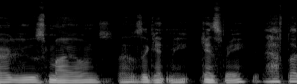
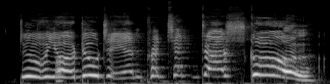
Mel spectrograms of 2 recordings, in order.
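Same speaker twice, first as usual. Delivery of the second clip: very high, very loud rallying voice; 7 dB louder than usual. Doing Professor McGonagall: Professor McGonagall voice. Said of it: "That was great".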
